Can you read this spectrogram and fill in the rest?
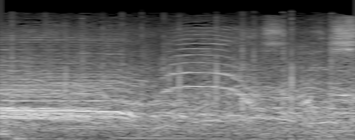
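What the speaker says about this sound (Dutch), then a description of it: "Geef ze een daal applaus" A festival crowd claps and cheers for a band being introduced, a loud blended roar of applause and whoops with shouting voices over it.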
